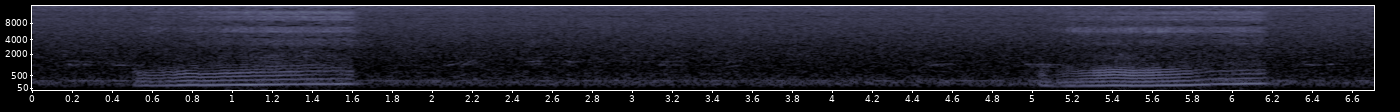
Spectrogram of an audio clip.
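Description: Two long, rumbling, tonal snores on breathing in, separated by quiet breathing out. Snoring.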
